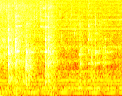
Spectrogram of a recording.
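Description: Dishes and utensils clink against each other in a few quick knocks, with a soft rushing, watery wash continuing underneath, as someone washes the dishes while a birthday cake is being made. No one speaks.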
